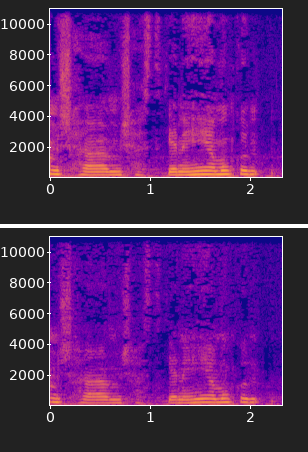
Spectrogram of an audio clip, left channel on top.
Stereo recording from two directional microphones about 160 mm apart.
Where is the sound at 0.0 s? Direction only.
55° left (ahead or behind).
